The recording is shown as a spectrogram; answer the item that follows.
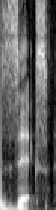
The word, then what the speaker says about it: Zyxx: There's this new podcast out called Mission to Zix, and it's actually Wait a second. Zix? Zix, yeah. How do you spell that? ZYXX, just like it sounds.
